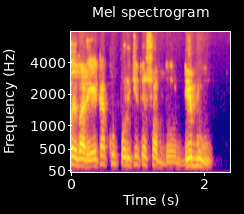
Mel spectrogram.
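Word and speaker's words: debut: ফরাসি শব্দ French word ডেবু টি এর উচ্চারণ সাইলেন্ট টি এর উচ্চারণ থাকবে না এটা সাইলেন্ট এটা ডেবুট নয় দেবু জয় একার বয়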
